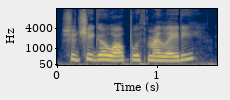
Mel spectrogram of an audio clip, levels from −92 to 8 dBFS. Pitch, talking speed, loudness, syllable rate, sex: 235 Hz, 265 wpm, -16 LUFS, 5.7 syllables/s, female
